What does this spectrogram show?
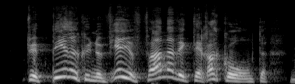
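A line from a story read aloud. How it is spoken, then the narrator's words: Grumbling. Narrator (French): grommela Philippe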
